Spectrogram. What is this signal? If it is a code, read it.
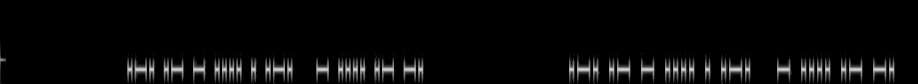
Morse code, heard as a keyed tone, about 29 wpm, 700 Hz. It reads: RATHER THAN RATHER THAN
